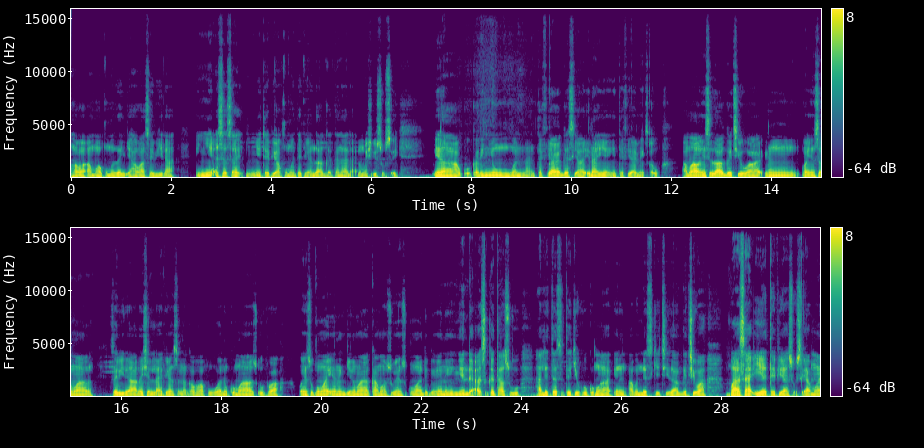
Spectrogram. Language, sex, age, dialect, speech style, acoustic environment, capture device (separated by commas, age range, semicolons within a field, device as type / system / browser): Hausa, male, 25-34, Nigeria - Kano, relaxed, people talking; traffic; appliances, mobile / Linux / Chrome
